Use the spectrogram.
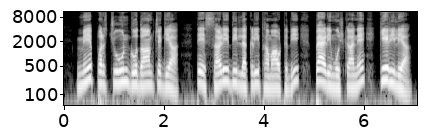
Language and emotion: Dogri, disgusted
